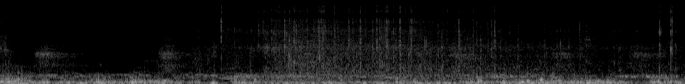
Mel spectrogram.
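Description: Pigeons cooing in a loft, low soft murmuring calls repeating under a steady background rumble, with faint scuffing and flutter nearby and no talking.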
